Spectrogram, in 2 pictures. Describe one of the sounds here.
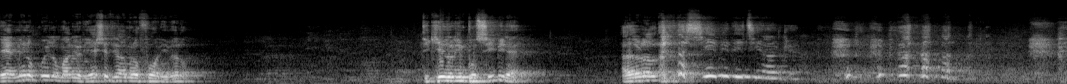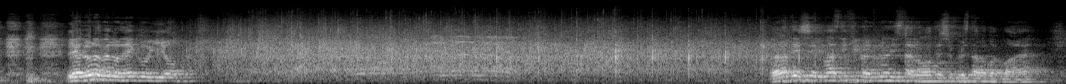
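A man speaks with animation into a microphone, heard over loudspeakers in a large echoing hall.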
